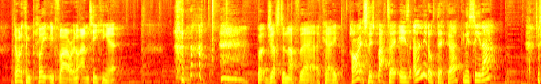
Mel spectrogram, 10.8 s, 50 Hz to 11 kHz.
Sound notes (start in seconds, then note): 3.4 laughs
